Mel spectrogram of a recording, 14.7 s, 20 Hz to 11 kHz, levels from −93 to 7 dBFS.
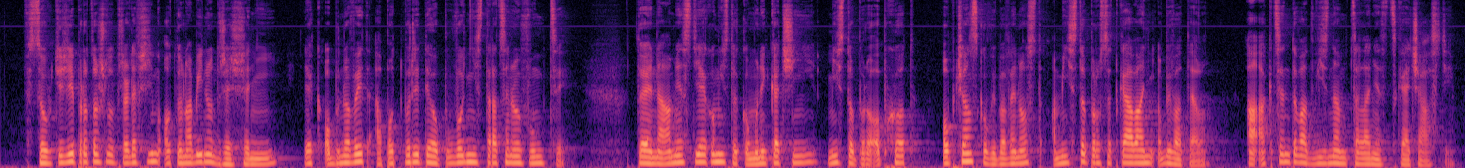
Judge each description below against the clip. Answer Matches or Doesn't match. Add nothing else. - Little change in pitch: Doesn't match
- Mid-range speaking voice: Doesn't match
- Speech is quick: Doesn't match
